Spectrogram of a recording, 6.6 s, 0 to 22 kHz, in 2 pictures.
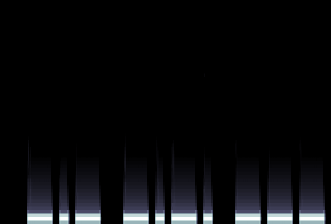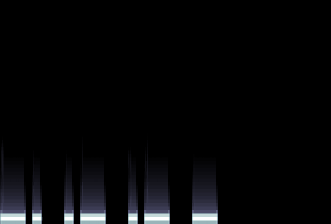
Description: Morse code, heard as a keyed tone, about 16 wpm, 700 Hz. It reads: KC9AAT
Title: USA Callsign DE Callsign - 6 Characters - 15wpm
